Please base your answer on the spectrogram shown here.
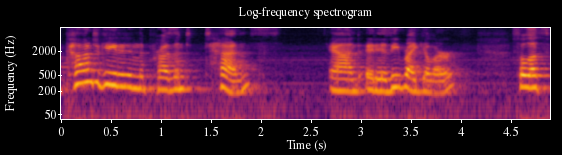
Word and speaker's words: he: Our H's are all silent.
